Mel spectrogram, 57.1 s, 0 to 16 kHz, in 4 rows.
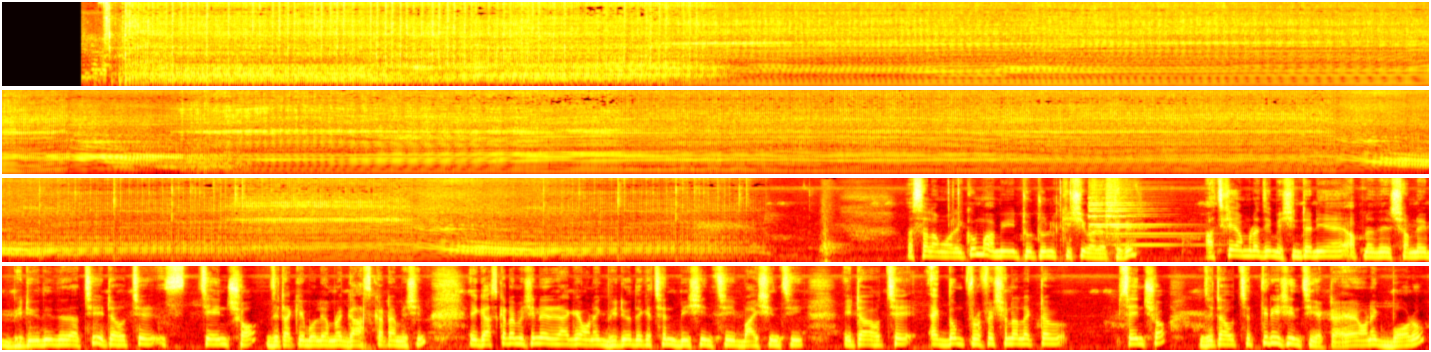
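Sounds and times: chainsaw sawing through log: 0.9 - 36.3, 39.4 - 40.8.

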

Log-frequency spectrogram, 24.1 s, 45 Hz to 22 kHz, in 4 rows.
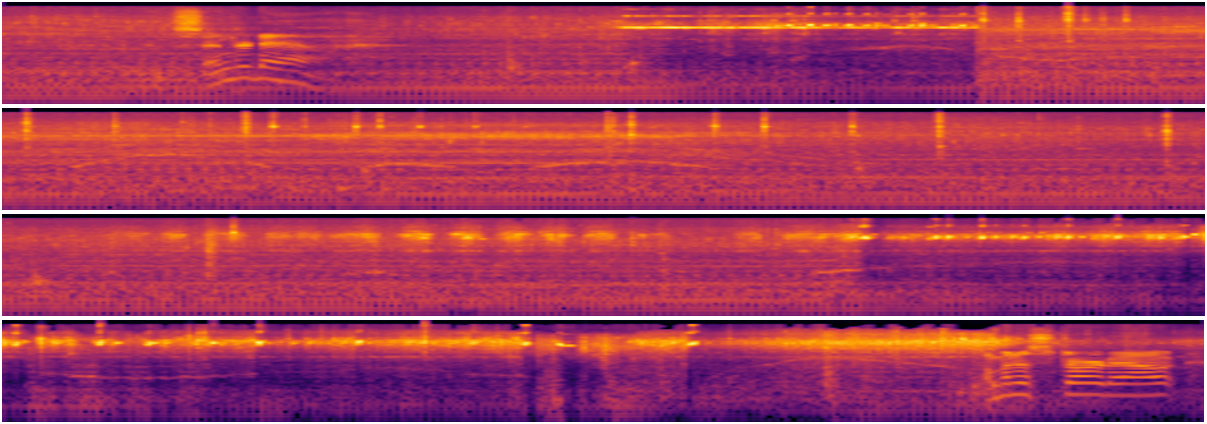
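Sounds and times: boat motor running: 0.0 - 24.0
fishing reels clicking: 3.2 - 10.3, 15.9 - 23.0.

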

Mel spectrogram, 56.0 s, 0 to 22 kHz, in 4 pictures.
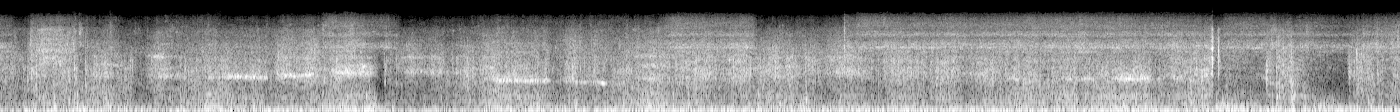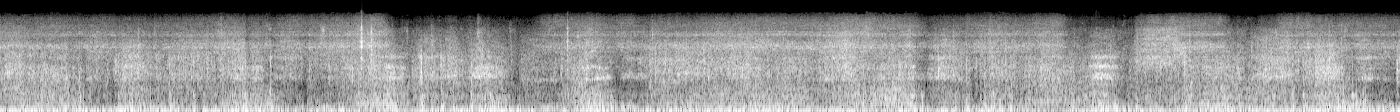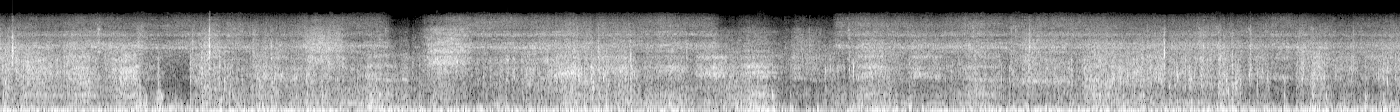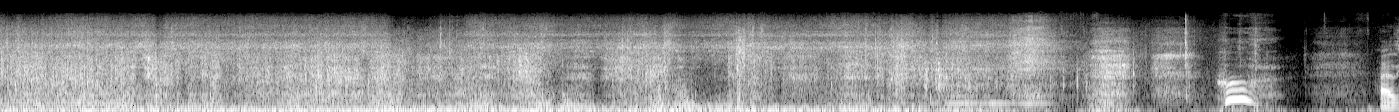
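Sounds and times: bike knocking over bumps: 0.0 - 53.6
wind buffeting microphone: 0.0 - 54.9
bike tyres rumbling on dirt: 0.0 - 55.9.

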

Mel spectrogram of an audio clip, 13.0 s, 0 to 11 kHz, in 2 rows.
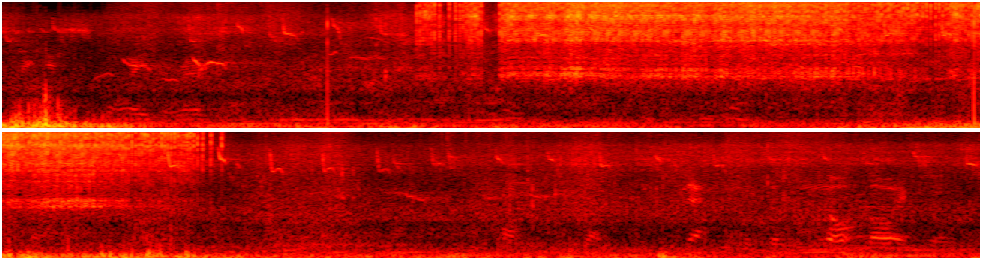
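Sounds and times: fishing reel ratcheting: 2.5 - 8.0.

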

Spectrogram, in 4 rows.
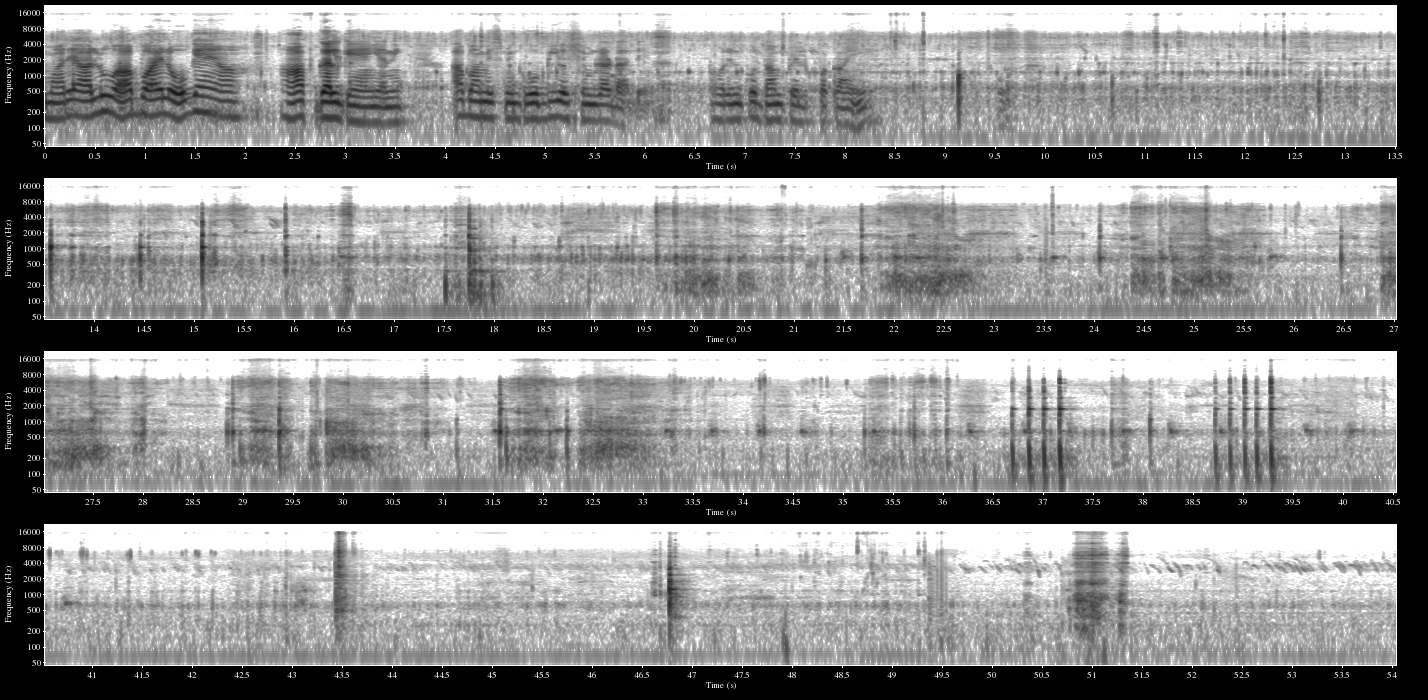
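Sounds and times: wooden spoon stirring wet vegetables: 0.0 - 54.0
knocks against clay pot: 36.7 - 37.4, 38.7 - 39.4, 46.7 - 47.0.

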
